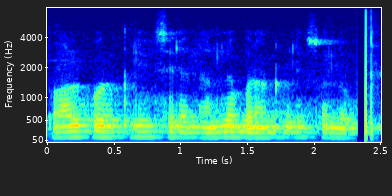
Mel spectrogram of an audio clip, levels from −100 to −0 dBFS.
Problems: low volume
